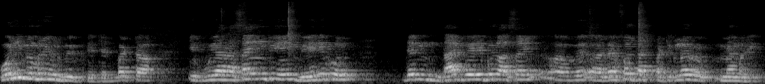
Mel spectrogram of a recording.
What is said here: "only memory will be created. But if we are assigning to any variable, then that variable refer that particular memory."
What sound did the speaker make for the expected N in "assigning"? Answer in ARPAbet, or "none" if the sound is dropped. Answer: none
